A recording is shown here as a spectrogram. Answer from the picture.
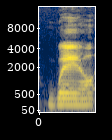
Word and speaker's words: whale: sound and circle that whale ends in a vowel sound we're going to cross it off because it is a uh silent letter but we will highlight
